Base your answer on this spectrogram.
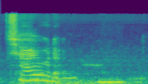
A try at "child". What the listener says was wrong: D sound at the end. Child.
